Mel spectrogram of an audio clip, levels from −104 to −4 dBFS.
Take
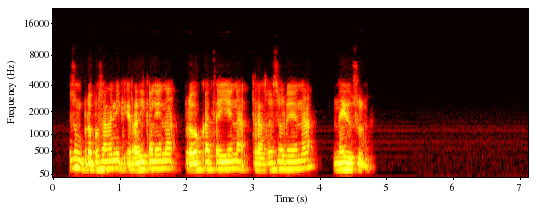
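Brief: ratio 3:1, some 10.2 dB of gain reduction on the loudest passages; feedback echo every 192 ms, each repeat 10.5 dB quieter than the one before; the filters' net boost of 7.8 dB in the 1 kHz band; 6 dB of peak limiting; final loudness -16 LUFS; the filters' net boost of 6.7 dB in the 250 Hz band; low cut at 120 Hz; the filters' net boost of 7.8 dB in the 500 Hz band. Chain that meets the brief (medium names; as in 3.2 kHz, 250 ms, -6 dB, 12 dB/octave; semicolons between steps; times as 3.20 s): high-pass 120 Hz; peaking EQ 250 Hz +6 dB; peaking EQ 500 Hz +5.5 dB; peaking EQ 1 kHz +8 dB; compression 3:1, threshold -21 dBFS; peak limiter -14.5 dBFS; feedback delay 192 ms, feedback 30%, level -10.5 dB; trim +9 dB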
